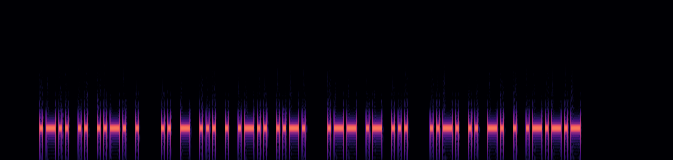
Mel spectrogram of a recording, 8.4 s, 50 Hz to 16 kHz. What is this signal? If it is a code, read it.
Morse code, heard as a keyed tone, about 30 wpm, 700 Hz. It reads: LIFE ITSELF WAS FINE.
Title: Sentences from Top 1000 Words - Review Part 5 - 30wpm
